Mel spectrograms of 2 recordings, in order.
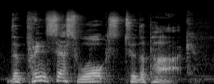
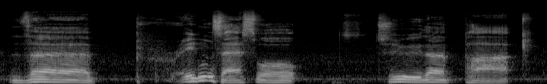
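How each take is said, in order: First: It is spoken in an ordinary, natural voice. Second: It is spoken in an unusual, unsettling voice. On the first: "that's a pretty normal diction" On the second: "it's a different diction. And it's more unsettling"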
